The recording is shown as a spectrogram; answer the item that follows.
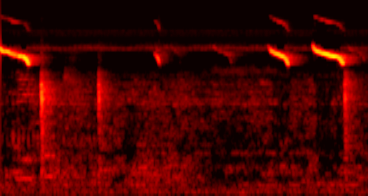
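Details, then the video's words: Pied triller in active song for luring wild birds, giving high, piercing whistles that sweep downward, spaced unevenly over a few seconds, with soft clicks and a faint hiss behind. "BURUNG MANTENAN MINI GACOR l Untuk Pancing Burung Ombyokan"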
